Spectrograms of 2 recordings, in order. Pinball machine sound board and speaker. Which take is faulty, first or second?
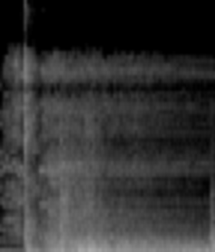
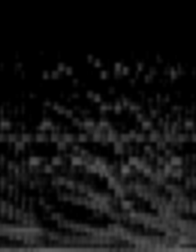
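first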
